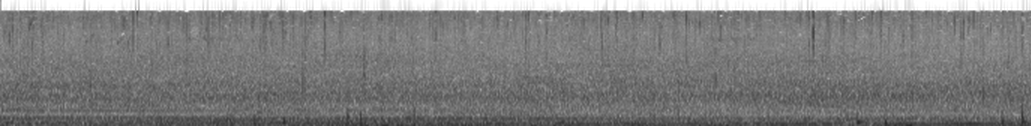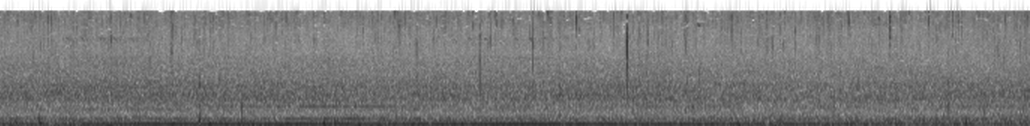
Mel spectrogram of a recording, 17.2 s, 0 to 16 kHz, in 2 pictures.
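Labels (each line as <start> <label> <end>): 0.0 A bird sings in the distance. 3.0
0.0 Cars are driving. 17.2
0.0 Soft rain is falling. 17.2
9.5 A bird sings in the distance. 15.3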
